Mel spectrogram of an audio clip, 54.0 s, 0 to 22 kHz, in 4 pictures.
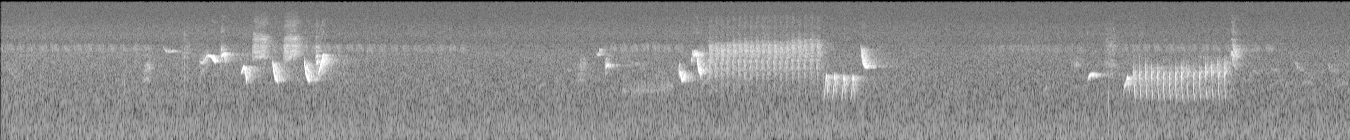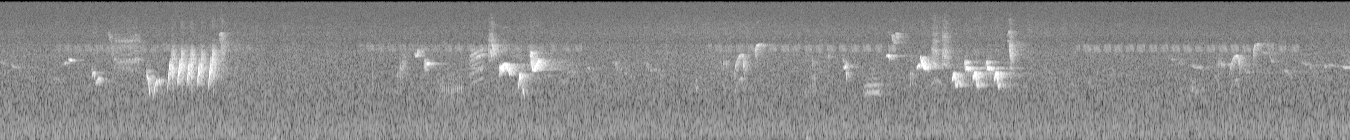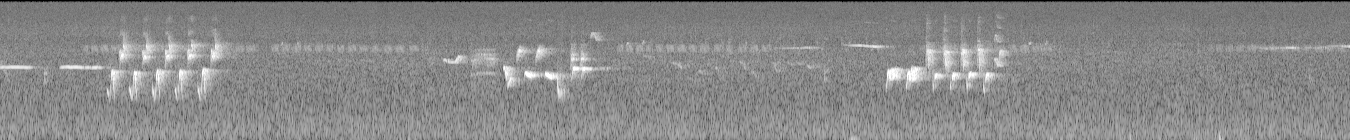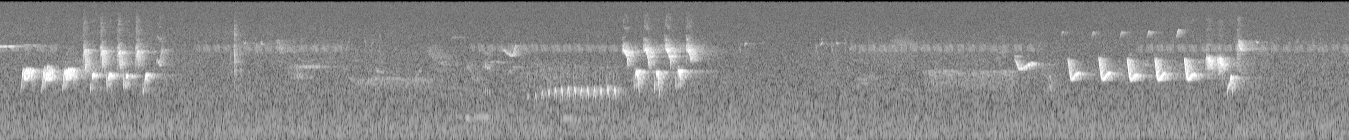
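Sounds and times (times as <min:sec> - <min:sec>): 
nightingale singing: 0:01.4 - 0:03.5, 0:05.7 - 0:08.9, 0:10.7 - 0:15.9, 0:17.5 - 0:20.1, 0:21.9 - 0:23.8, 0:25.4 - 0:29.4, 0:31.3 - 0:37.6, 0:39.6 - 0:53.4.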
